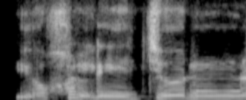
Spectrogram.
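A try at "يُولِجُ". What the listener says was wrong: Bukan yuh, bukan yuh. Yu panjang.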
